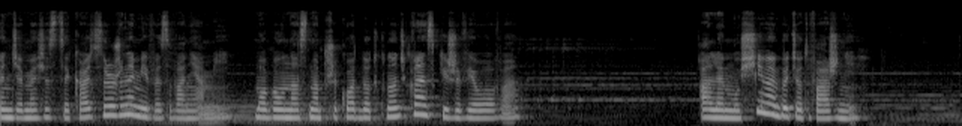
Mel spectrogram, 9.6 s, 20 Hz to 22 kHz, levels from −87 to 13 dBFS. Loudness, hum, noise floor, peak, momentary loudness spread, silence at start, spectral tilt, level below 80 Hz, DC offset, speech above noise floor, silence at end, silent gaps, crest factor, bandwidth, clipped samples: -33 LUFS; none; -61 dBFS; -18 dBFS; 9 LU; 0 s; -4 dB/octave; -82 dBFS; under 0.1%; 29 dB; 0.05 s; none; 16 dB; 16.5 kHz; under 0.1%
